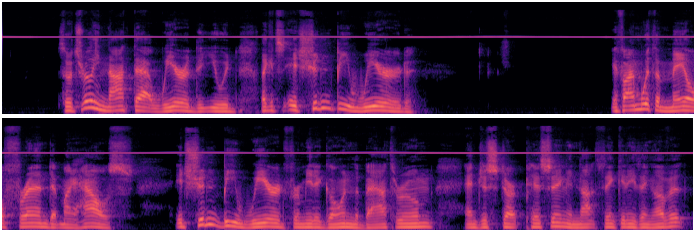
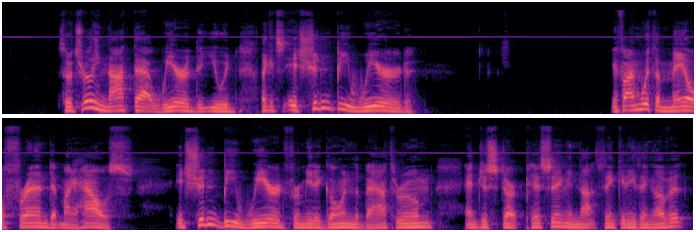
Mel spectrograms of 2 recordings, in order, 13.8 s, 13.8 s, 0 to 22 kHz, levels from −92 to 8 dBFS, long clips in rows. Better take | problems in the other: second | high-pitched whine; loud; throughout; 6 kHz, 9 dB below the speech; faint in the second

